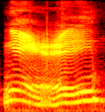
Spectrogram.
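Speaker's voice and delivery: lightly put-on ballgame announcer; a hint of an old-time baseball announcer; old-timey radio announcer. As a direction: call it like a forties radio broadcast. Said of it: "sound like an old-timey radio".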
